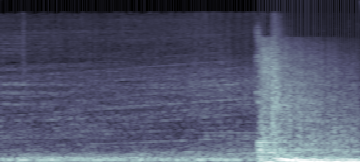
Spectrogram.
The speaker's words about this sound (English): Somewhere below us, I hear one of the explosions go off, and I scream out of frustration.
